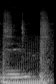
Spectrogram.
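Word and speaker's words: MØ: That Mo girl, I think you pronounce it Moo.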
